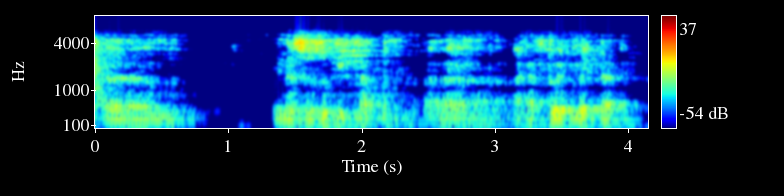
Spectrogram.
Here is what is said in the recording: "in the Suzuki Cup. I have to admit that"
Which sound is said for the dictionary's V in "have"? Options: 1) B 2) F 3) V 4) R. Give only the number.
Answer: 2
